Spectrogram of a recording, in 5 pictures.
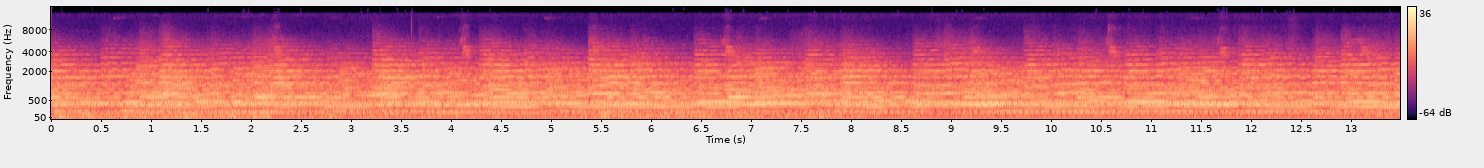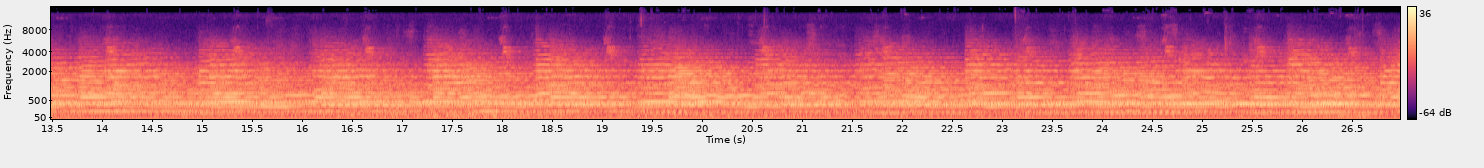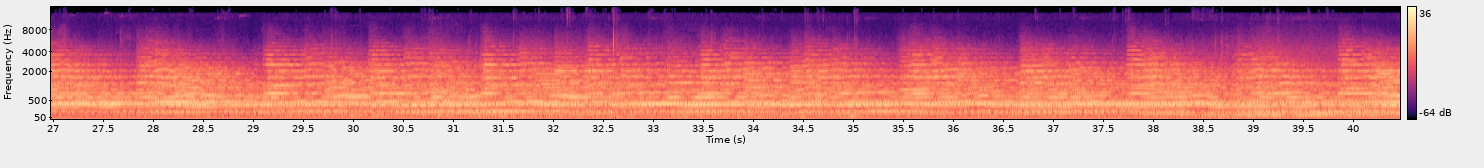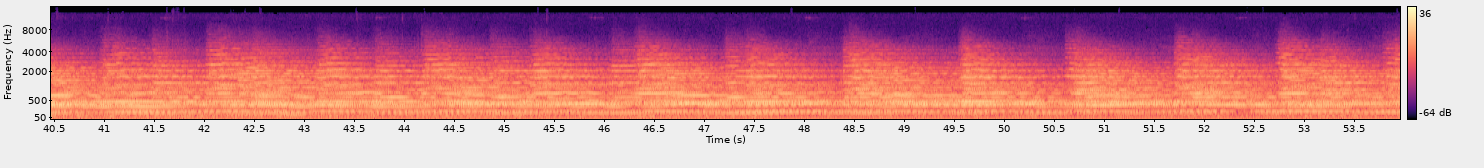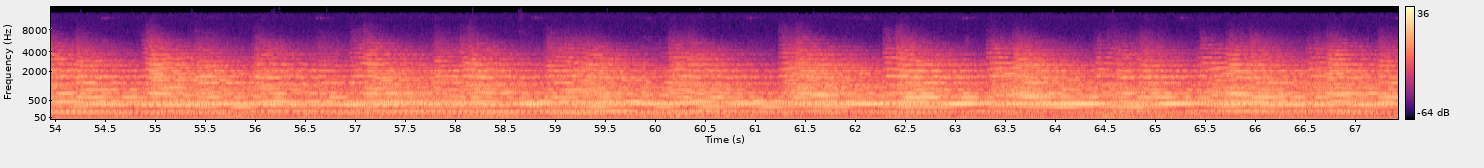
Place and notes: the sunday bells of the church recorded from outside - in the background some traffic and approaching people
international cityscapes - topographic field recordings and social ambiences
